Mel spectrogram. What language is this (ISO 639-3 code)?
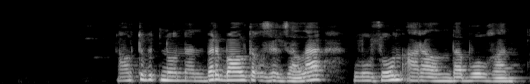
kaz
